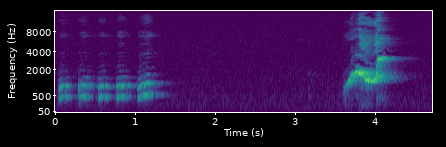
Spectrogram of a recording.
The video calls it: African grey parrot talking and whistling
